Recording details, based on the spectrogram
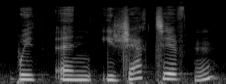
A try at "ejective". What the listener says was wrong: Why are you saying je? Are you taking French?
